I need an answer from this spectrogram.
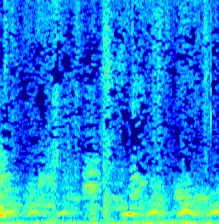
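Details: Playful Labrador Retrievers, brothers Oskar and Graf, meeting again after a long time apart; a string of quick repeated barks roughly every quarter second, with a man's voice in the background.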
